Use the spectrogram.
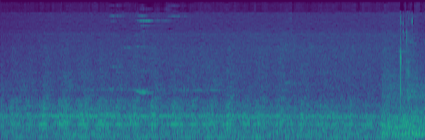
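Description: A two-stroke Wartburg with an East German plate runs at a classic car show, its engine giving a steady, rough drone at constant level, a brief knock near the end.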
